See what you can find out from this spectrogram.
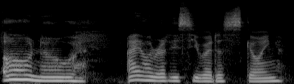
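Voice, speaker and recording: A woman's voice: low-pitched, moderate pace, dark tone, no echo. A woman giving casual, wry and sceptical commentary as she plays and reacts to a game. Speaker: streamer playing and reacting to a game.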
